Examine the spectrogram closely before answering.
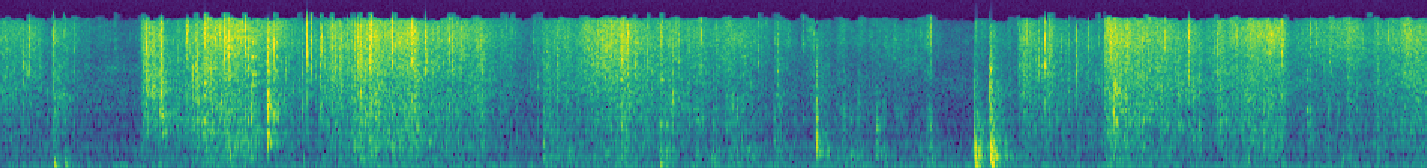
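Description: Cardboard and objects knock and thump as they are moved.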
